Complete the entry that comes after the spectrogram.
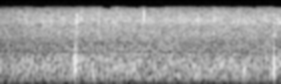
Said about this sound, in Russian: Вот это ливень.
